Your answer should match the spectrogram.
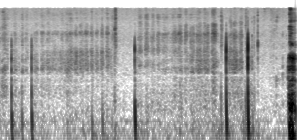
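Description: Stylus nib tapping and sliding on a tablet's glass screen while handwriting, with several sharp taps as the tip touches down, the loudest two near the end, over a faint scratching between strokes.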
